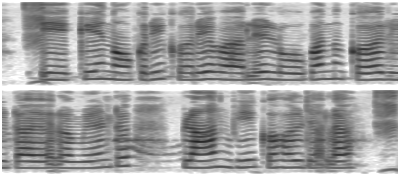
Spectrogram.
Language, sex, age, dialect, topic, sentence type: Bhojpuri, female, 60-100, Western, banking, statement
